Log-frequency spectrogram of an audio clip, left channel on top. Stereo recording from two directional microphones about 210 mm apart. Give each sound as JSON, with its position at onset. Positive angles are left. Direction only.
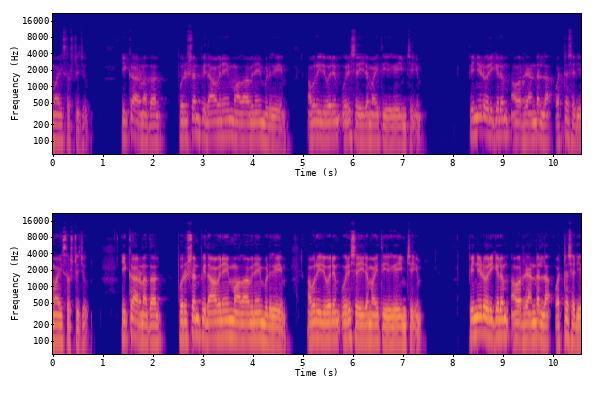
{"t": 0.0, "sound": "speech", "side_deg": -45}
